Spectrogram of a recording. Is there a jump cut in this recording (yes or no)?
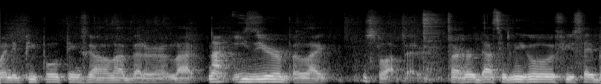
yes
